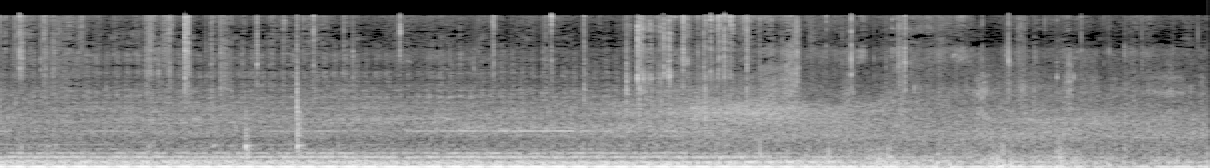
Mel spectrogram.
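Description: A motor vehicle engine idling: a steady low hum, getting a little quieter in the last few seconds.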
